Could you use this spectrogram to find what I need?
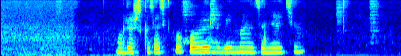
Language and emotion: Russian, neutral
